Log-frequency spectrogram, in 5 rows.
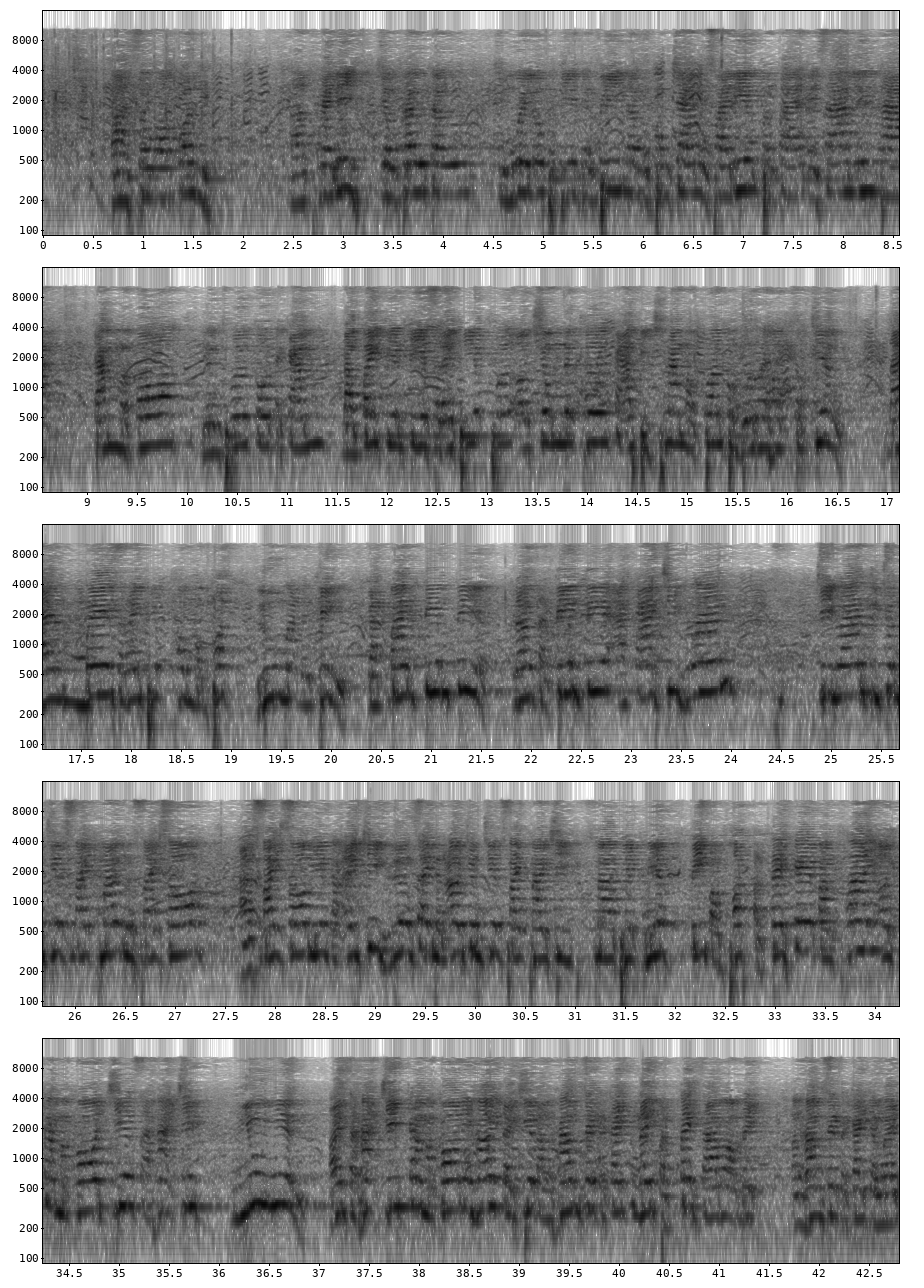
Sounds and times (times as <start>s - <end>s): Narration, monologue: 0.6s - 42.8s
Male speech, man speaking: 0.7s - 1.8s, 2.5s - 42.8s.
